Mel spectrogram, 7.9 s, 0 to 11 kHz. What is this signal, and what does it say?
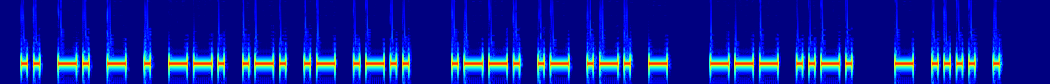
Morse code, heard as a keyed tone, about 29 wpm, 700 Hz. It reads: INTEGRAL PART OF THE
